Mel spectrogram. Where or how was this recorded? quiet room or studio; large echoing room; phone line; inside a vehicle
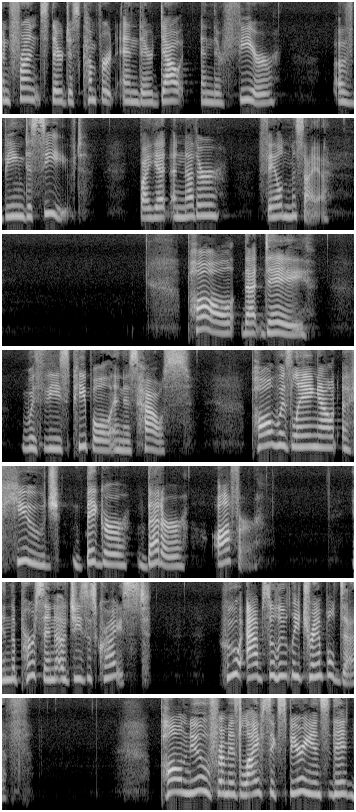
large echoing room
